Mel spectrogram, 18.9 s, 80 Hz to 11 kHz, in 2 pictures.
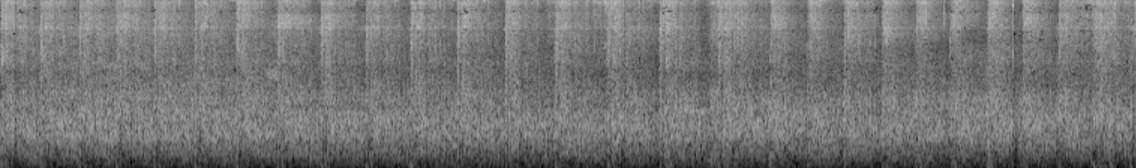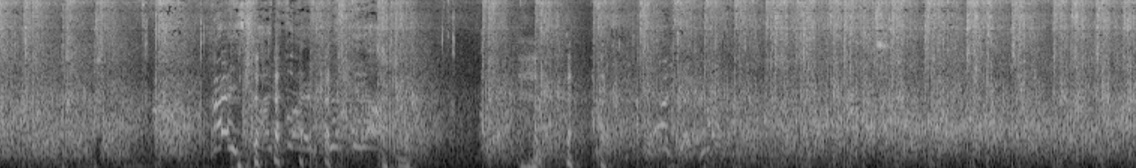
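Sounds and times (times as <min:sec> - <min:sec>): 
gunfire from police officers shooting at a suspect: 0:00.0 - 0:18.9
laughter: 0:11.2 - 0:13.2, 0:13.8 - 0:15.6.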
